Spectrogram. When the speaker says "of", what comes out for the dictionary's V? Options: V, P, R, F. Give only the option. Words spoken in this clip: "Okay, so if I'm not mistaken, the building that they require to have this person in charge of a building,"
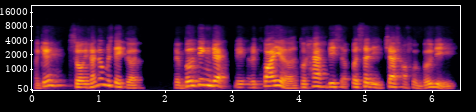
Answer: F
